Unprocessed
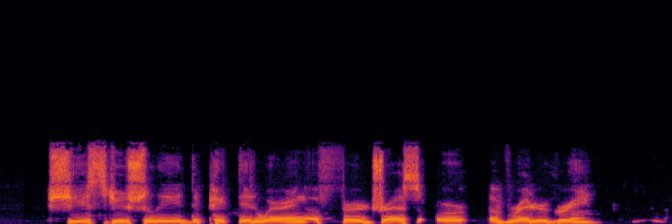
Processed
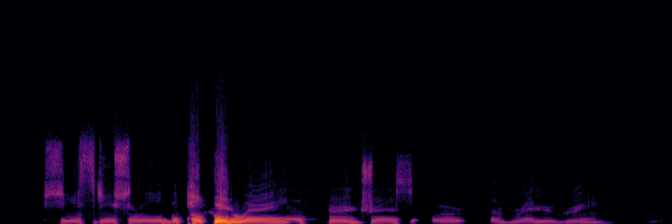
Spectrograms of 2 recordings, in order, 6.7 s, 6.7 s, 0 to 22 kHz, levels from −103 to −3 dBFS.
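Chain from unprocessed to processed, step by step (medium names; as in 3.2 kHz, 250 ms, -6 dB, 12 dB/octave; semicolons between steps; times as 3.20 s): local Wiener filter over 15 samples; Doppler pass-by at 2.16 s, 36 m/s, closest 2.1 m; rotary cabinet horn 0.8 Hz, later 6.3 Hz, at 4.17 s; trim +1.5 dB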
